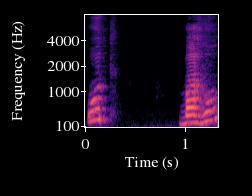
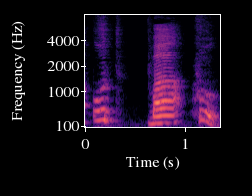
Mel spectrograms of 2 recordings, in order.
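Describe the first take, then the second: First: উদ্বাহু as ud, long pause, bahu; two-part split. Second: উদ্বাহু as ud, ba, hu, spaced apart; three-part split. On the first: Teacher offering one way to divide it, ud then bahu. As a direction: pause after the first syllable of উদ্বাহু. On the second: Teacher offering another division, three separate syllables. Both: Shown as a demonstration. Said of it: "অথবা".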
